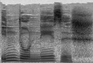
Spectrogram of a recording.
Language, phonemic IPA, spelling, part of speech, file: German, /ˌɪndoˈneːzɪʃ/, Indonesisch, proper noun, De-Indonesisch.ogg
- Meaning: Indonesian; the language of Indonesia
